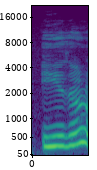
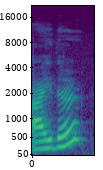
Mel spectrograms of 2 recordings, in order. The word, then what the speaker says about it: either: أبغى بس ألفت انتباهكم لشغلة that either and neither they have two pronunciation لهم نطقين and both the pronunciation are correct. وكلا النطقين صحيح. So I can say either or either and I can say neither or neither. Both are considered to be correct pronunciation.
